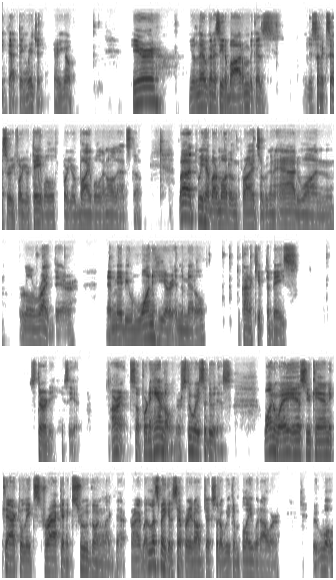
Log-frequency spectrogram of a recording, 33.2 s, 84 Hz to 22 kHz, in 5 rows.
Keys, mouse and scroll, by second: 0.3-0.9 scroll down 5, 0.9 middle click, 2.2-3.0 scroll up 5, 3.0 Tab, 3.6 middle click, 11.3 ctrl+r, 14.7 middle click, 17.4 ctrl+r, 19.5 Tab, 19.9 middle click, 26.5 Tab, 27.1 middle click, 31.0 KP_1, 32.1 Tab.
